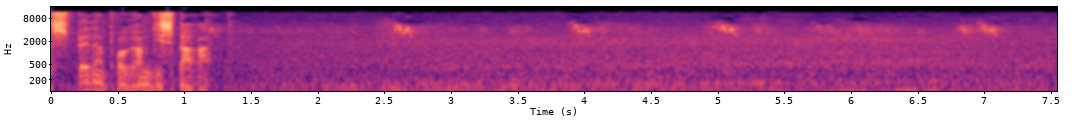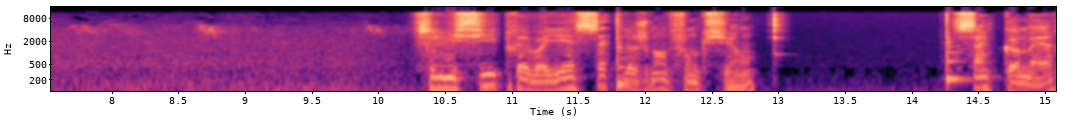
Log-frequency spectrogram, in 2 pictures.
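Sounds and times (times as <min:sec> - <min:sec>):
small bird chirping: 0:01.2 - 0:10.4
low hum: 0:12.9 - 0:14.9.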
